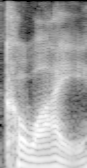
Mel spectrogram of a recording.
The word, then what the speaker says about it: Kauai: I think it's pronounced Kauai Kauai it's Hawaii with a K I'll take it nice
